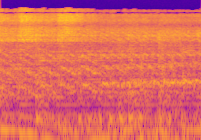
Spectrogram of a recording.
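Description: Live band playing amplified pop music: drum kit, bass, electric guitar and keyboard, with a heavy, steady low end.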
